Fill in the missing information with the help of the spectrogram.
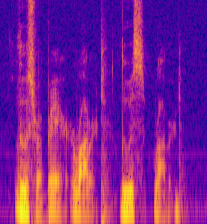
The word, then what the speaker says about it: Robert: On the broadcast today, Benetti and Stone were talking about Luis Robert. That's mm-hmm. how you pronounce it.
